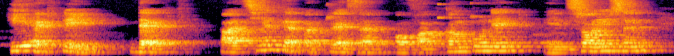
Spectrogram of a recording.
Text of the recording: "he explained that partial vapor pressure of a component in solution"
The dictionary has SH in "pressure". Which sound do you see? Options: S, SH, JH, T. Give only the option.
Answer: S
